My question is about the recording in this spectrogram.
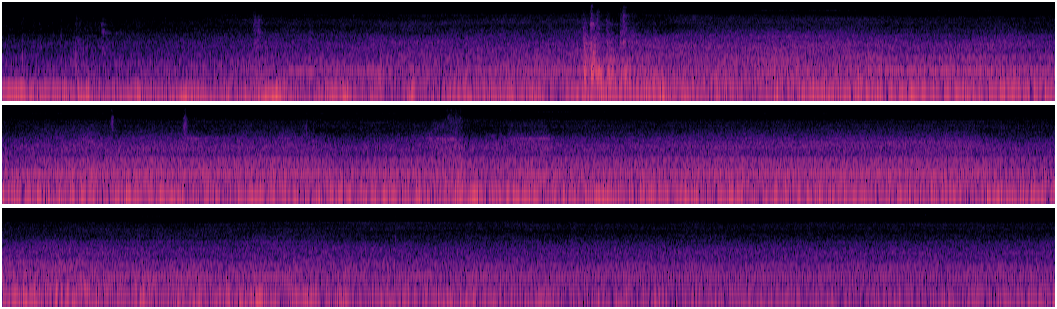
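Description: Heavy rotator wrecker's diesel engine running with a steady hydraulic whine as its boom winches lift the loaded trailer on cables. A sharp clank comes about six seconds in, and the whine holds from about eight seconds to just past twenty seconds, then eases.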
